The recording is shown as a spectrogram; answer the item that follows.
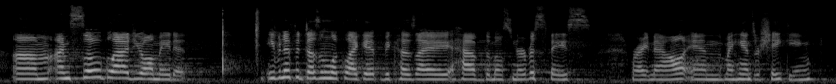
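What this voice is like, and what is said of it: Worn, strained voice. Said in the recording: “I've been practicing all day long, so my voice is already a little bit scarred from it”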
